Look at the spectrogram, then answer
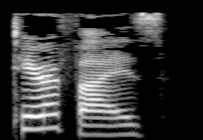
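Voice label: "terrifies", English, British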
